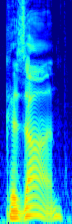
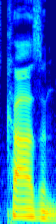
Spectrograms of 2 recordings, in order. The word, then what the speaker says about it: Khazan: I I have only recently learned how to pronounce Kazan. I thought it was Kazen before, but rest assured, I've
